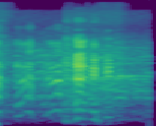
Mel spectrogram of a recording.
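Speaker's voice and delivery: short high burst of laughing; real laugh bubbling up; laughter. Real, not acted. Laughing at own joke.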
